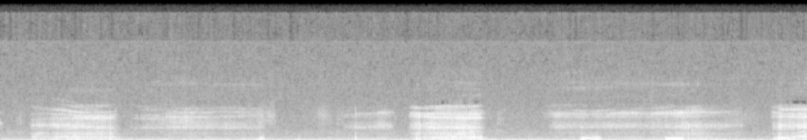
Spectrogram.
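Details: Asthma attack, stated as real but exaggerated, in a male-oriented situation voice recording: laboured breathing with a high whistling wheeze on each breath and brief groans; she then asks for her inhaler. Wheezing.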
